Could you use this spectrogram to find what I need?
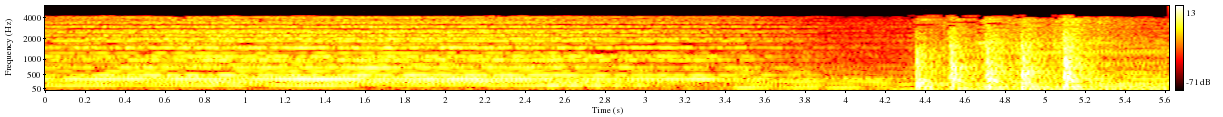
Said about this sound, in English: In his room at the Algonquin, Matt is alone when he hears a knock on the door.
